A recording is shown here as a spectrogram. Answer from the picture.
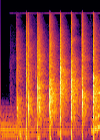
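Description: The last notes of a piano die away, then two people clap their hands quickly and steadily, with a shout of "Bravo!" near the end.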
